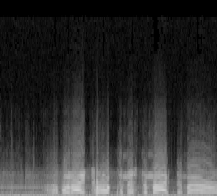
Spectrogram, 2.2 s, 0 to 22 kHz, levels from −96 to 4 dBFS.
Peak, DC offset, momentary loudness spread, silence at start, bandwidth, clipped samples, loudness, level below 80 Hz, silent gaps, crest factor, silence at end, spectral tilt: -8 dBFS; under 0.1%; 12 LU; 0 s; 11 kHz; under 0.1%; -24 LUFS; -48 dBFS; none; 18 dB; 0 s; -5.5 dB/octave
